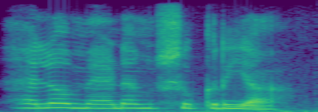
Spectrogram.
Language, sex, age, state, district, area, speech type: Urdu, female, 18-30, Bihar, Khagaria, rural, read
